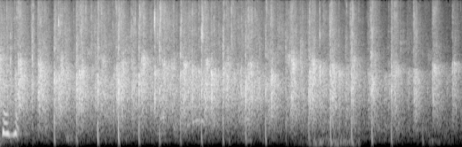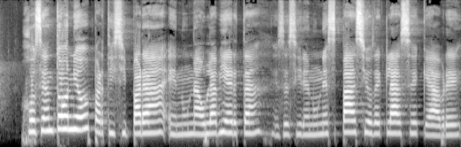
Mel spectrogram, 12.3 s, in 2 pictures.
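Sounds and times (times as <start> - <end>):
speech: 0.0 - 0.5, 6.6 - 12.3
audience applause: 0.0 - 6.3.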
